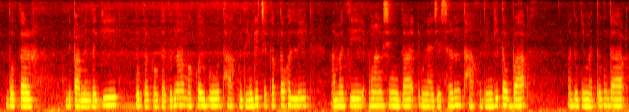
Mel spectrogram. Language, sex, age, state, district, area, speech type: Manipuri, female, 30-45, Manipur, Bishnupur, rural, spontaneous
